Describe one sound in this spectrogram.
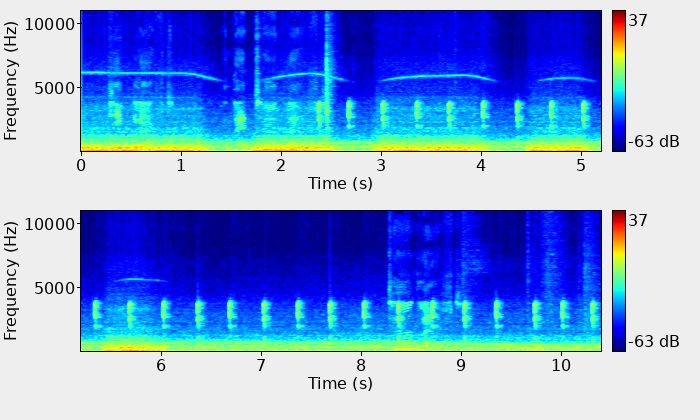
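A diesel truck engine drones while cruising on a motorway.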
